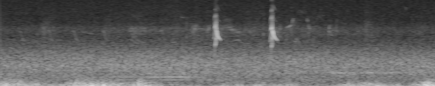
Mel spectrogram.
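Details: A common redshank calling to its young gives two sharp, high, slightly falling whistled notes about half a second apart over a steady low rumble of wind.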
